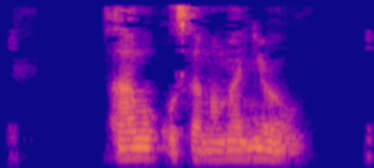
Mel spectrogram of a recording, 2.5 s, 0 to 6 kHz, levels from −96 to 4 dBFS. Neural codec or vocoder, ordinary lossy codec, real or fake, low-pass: codec, 24 kHz, 0.9 kbps, WavTokenizer, medium music audio release; MP3, 24 kbps; fake; 5.4 kHz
